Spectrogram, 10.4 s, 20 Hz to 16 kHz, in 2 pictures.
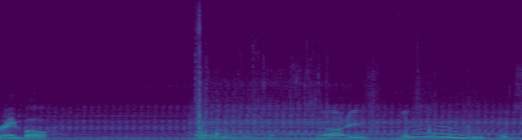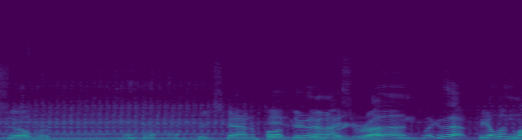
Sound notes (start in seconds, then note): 1.9 fish splashing; 7.9 chuckling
